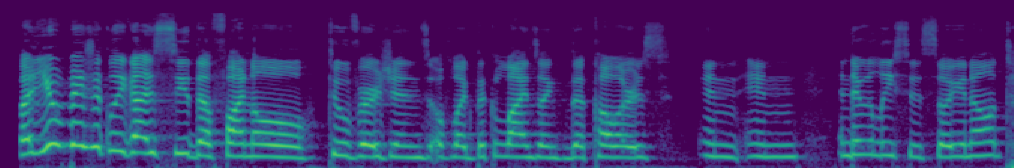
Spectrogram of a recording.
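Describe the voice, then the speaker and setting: At a fairly quick pace, a woman with a non-native accent speaks in an animated tone at a high pitch. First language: not English. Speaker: vtuber singer and streamer. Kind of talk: livestream chat. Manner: halting, many restarts.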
